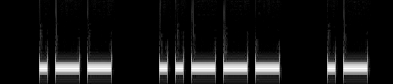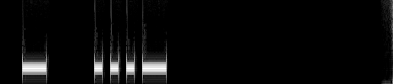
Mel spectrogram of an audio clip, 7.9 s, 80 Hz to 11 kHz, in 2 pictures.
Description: Morse code, heard as a keyed tone, about 15 wpm, spaced as for 11 wpm, 700 Hz. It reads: W2ATV
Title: USA Call Signs - 5 Characters - 2x Character Spacing - 15wpm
